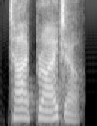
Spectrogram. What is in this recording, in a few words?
"Typewriter", Indian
